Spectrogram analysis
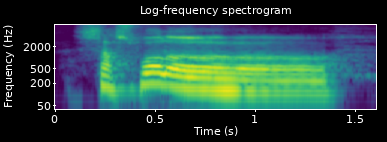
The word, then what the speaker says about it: Sassuolo: Sassuolo rhymes with problemo.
